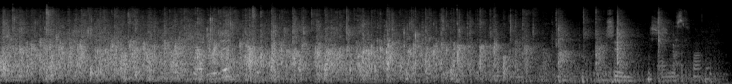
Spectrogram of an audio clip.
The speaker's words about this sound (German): Ganz großen Applaus bitte.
